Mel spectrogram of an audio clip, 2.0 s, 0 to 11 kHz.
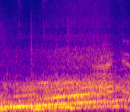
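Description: BMW X3 SUV with a 3-litre turbocharged six-cylinder engine accelerating hard from a standstill, its loud engine note rising steadily in pitch through the run as a voice talks over it.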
